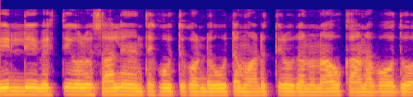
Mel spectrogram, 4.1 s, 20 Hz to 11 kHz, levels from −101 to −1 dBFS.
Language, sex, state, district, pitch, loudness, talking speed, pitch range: Kannada, male, Karnataka, Koppal, 110 Hz, -14 LUFS, 115 wpm, 110-115 Hz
